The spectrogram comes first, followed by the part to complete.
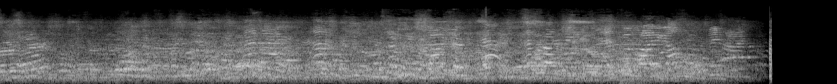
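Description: Overlapping chatter of children's and adults' voices in a crowded room, no single speaker clear, cutting off suddenly near the end.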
